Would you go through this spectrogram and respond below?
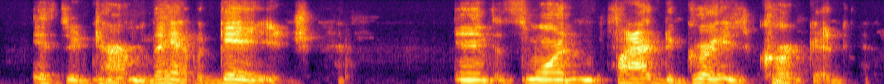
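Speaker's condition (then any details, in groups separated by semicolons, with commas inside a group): Neurological disease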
